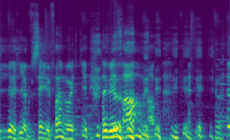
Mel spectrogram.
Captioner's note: laughs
